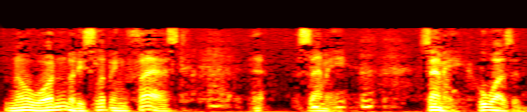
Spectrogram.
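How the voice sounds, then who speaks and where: Commanding low-voiced radio crime fighter. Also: male voice. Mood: grave, pressing. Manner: deliberate, authoritative. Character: calm commanding male crime-fighting lama detective. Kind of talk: old-time radio drama acting. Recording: dull, hissy old radio recording.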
